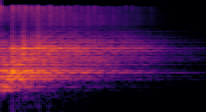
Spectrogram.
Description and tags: this is a new series these are made from sampling my acoustic guitar and processing everything in renoise multiple resampling and layerings
button, click, cute, design, effect, elements, future, futuristic, game, gui, interface, menu, positive, sci-fi, sfx, sound, sound-design, success, ui, up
